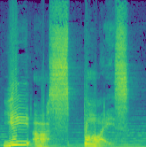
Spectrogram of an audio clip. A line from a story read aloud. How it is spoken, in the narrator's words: he said sternly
